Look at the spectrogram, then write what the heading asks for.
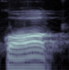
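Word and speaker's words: caulk: इसको बॉक्स की इसको कॉक इसको क्या पढ़ेंगे कॉक सी ए यू एल के इसको पढ़ेंगे इसको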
